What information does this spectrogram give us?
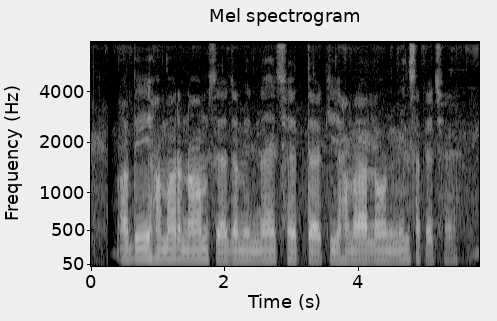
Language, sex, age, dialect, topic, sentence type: Maithili, male, 18-24, Bajjika, banking, question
